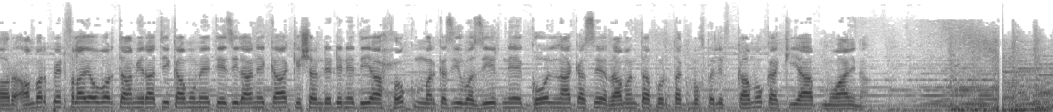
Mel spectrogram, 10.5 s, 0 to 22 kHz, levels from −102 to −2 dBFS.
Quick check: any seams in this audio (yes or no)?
yes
